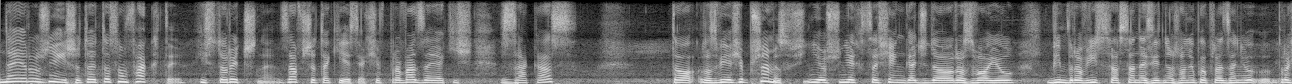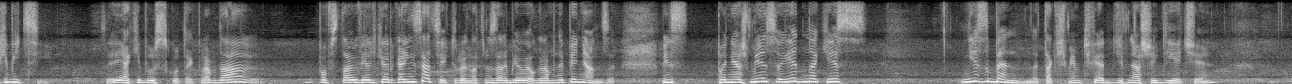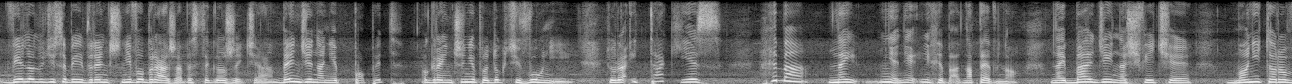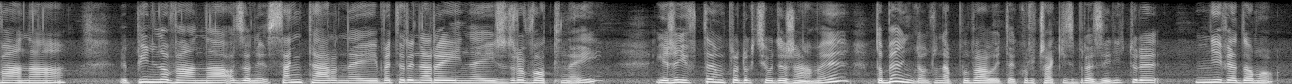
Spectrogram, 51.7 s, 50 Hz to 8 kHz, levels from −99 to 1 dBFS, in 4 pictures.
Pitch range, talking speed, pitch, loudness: 195-240 Hz, 130 wpm, 215 Hz, -12 LUFS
